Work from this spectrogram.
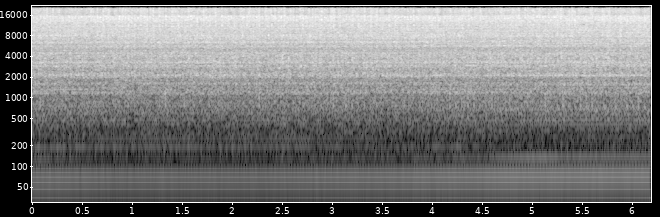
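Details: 2016 Nissan Versa with only 449 km: small petrol engine idles with a faint, fairly regular knock about four per second under a steady hum; engine knock at idle, still knocking.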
